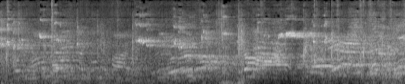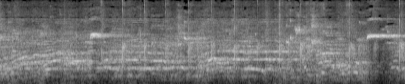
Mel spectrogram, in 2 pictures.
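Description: A handball bouncing on a sports-hall floor among many shouting, calling voices that echo in the hall, growing louder about four seconds in.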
